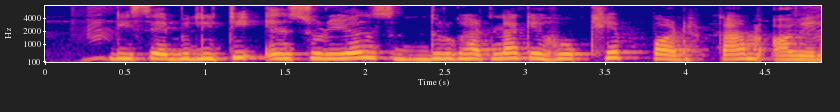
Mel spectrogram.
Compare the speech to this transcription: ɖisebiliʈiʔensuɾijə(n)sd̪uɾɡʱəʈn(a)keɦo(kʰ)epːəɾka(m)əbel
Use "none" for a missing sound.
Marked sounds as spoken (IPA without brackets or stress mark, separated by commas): n, a, kʰ, m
